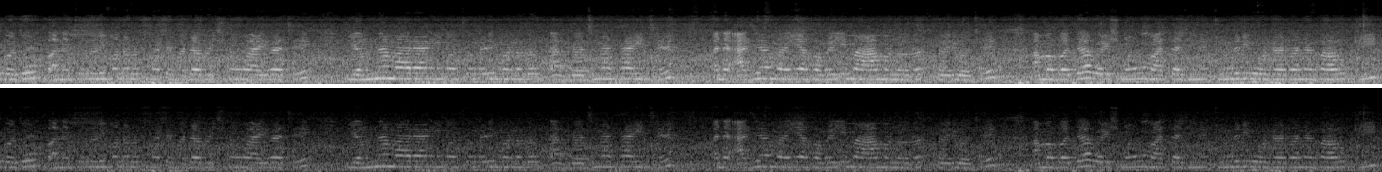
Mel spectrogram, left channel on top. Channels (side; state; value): right; quieter; 15.9 dB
